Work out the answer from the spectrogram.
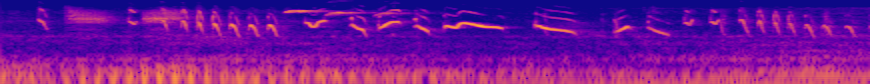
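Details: Horsfield's babbler song meant to spur caged birds into steady singing: a fast chattering series of sharp notes, then looping whistled phrases and more rapid clipped chirps, over a low background hum.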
